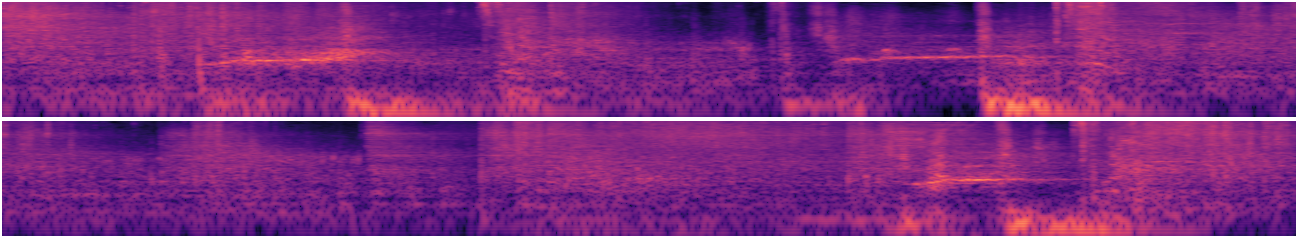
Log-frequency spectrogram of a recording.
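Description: Heavy gunshots and blasts boom in short bursts.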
